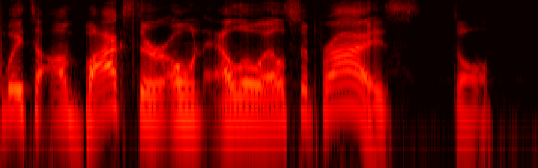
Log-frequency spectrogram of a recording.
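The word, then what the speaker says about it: L.O.L. Surprise!: drum roll as in LOL surprise BB's boring the Trap okay okay hold on you you guys are probably gonna make fun of me but it's actually pronounced l-o-l surprise yeah because it it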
